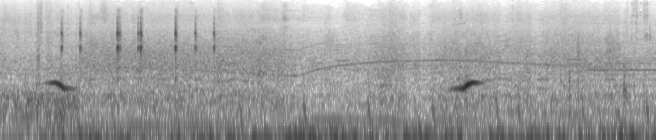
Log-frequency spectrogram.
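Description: Smartphone keyboard clicks from someone typing a text: a quick run of taps in the first two seconds, then a few more. Two short chirps sound about half a second in and again near the five-second mark, and a faint long tone rises and slowly falls over the last three seconds.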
